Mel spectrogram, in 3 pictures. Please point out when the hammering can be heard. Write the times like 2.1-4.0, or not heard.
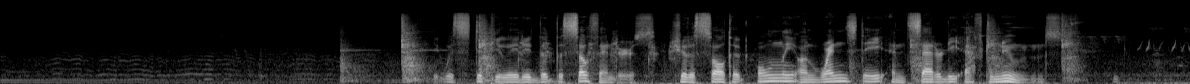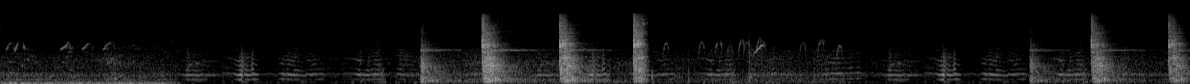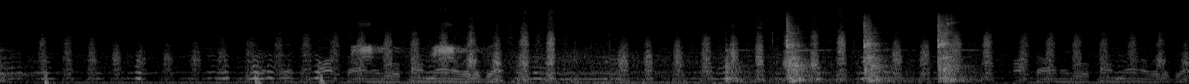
3.4-5.0, 8.4-10.9, 16.1-18.4, 22.2-23.9, 31.1-33.6.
